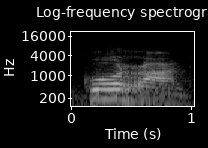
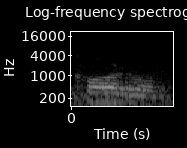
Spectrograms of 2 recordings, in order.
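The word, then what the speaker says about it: curant: Yeah, I'm actually kind of mispronouncing. I'm really emphasizing my raw R's here. Courant. Actually, it'd be corunt. Is run.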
